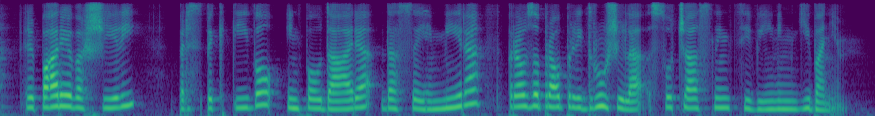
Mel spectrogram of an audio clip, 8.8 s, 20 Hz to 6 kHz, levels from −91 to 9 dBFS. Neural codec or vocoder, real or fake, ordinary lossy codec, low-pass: codec, 16 kHz, about 1 kbps, DyCAST, with the encoder's durations; fake; none; 5.4 kHz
